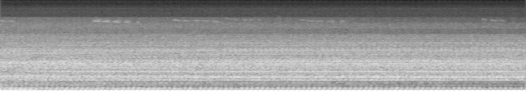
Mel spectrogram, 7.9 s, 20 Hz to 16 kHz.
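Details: 2001 Honda Insight gen 1 hybrid, off the road 7 years, idling stone cold in a garage with bonnet up: low, smooth, evenly pulsing three-cylinder idle, no knocks, misses or rattles; normal cold idle.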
